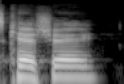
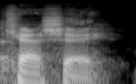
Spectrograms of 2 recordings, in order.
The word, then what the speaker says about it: Cachet: So My Payroll, they worked with a company called Cachet Financial Services. I think I'm pronouncing it. Do you think that's Cachet? – Yeah, that's totally Cachet. – Cachet. – Yeah. It's Cachet. French.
